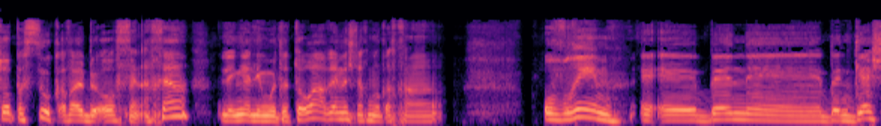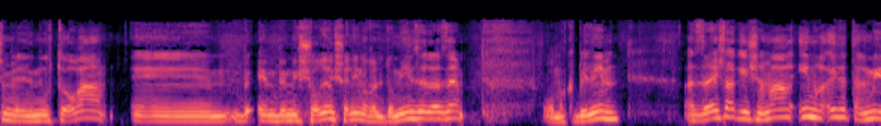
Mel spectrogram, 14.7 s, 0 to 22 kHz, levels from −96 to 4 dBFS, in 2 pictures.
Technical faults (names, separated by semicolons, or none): repeated stalls (stutter); call audio freeze; jitter buffer slow-down; jitter buffer speed-up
